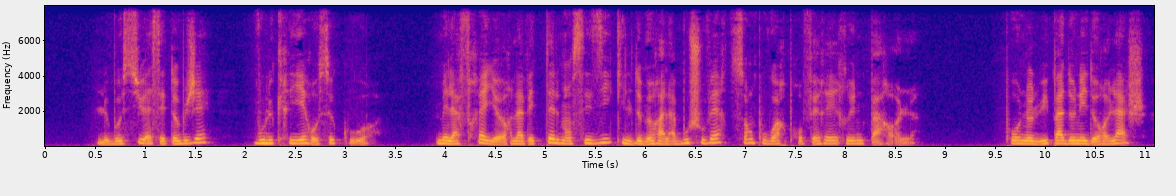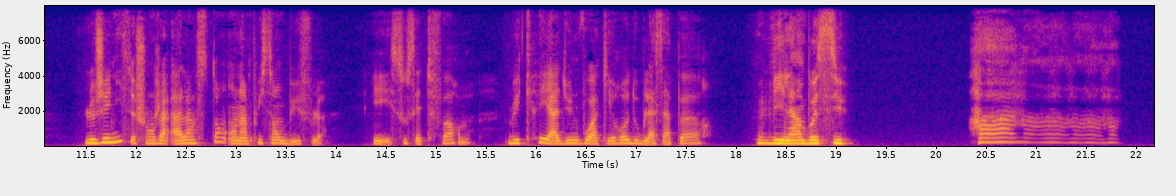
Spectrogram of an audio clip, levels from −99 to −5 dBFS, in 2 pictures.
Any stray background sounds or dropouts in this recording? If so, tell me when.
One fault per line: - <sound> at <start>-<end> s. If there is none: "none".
- laugh at 20.3-21.9 s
